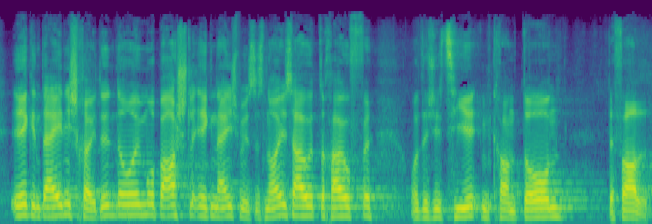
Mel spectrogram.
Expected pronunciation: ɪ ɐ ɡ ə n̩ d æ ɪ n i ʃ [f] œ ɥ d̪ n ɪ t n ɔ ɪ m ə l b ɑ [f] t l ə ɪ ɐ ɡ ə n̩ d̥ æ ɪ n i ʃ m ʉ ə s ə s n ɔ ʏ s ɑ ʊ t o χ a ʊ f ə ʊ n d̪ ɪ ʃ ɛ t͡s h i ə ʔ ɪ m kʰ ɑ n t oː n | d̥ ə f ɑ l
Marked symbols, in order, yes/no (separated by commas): no, no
